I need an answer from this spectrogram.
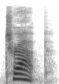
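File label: "trap", English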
